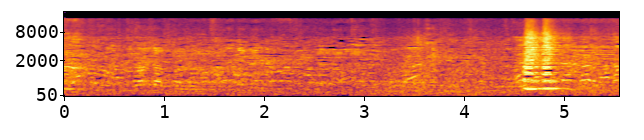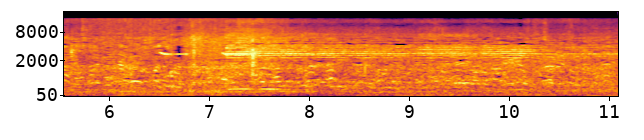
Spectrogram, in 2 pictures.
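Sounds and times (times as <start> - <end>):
street noise: 0.0 - 11.0
voices: 0.0 - 11.0.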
